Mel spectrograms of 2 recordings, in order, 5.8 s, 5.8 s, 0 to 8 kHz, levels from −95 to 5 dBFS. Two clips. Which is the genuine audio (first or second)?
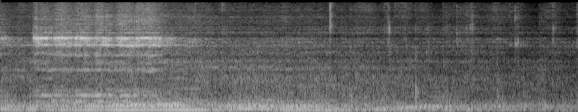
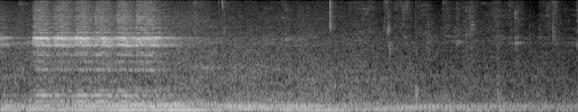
second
